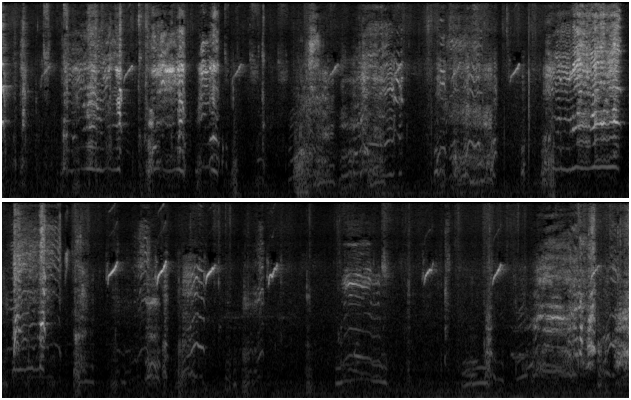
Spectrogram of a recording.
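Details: Hungry pigs calling: a dense, continuous mix of short grunts and piercing squeals, some with a steady tonal pitch, overlapping many times per second with no clear pause.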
